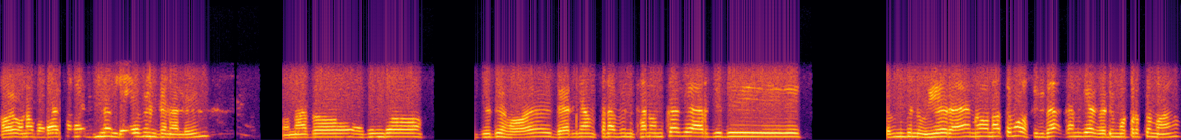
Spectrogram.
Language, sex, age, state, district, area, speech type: Santali, male, 45-60, Odisha, Mayurbhanj, rural, conversation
